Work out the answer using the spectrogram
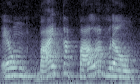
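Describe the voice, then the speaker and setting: A female primary school teacher with a Brazilian Portuguese accent gives a recorded lesson to young children, patiently sounding out words syllable by syllable. Her voice is on the high side and fairly bright, slow with lively intonation, in a roomy echo.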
